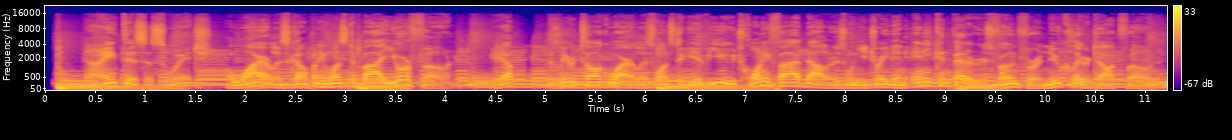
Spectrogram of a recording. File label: folksy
